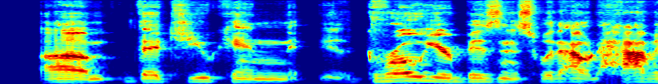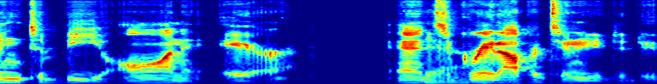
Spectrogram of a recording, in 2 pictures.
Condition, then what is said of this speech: No condition.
